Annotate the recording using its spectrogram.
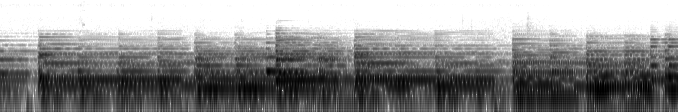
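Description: Grand piano played solo: a classical piece in struck chords with sustained notes, with short breaks between phrases about half a second in and near the eighth second.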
